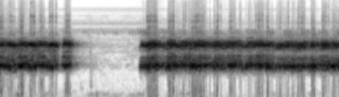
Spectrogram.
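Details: Khiad i-mo frogs (striped-legged frogs) in a dense chorus calling rapidly for mates after rain, with a brief lull midway.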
